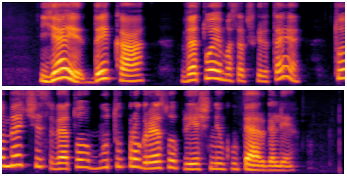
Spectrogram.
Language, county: Lithuanian, Marijampolė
